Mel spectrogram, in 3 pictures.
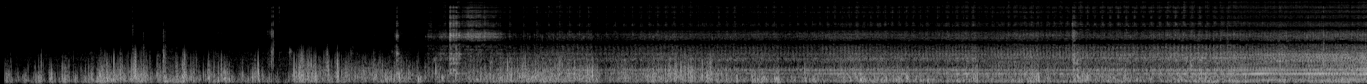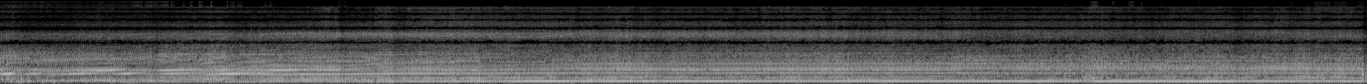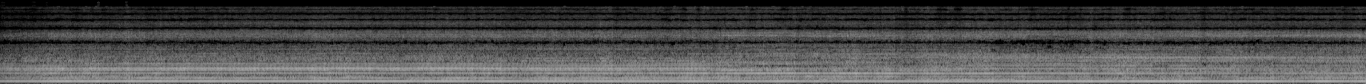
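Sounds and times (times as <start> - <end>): outboard motor running: 3.9 - 41.0.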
